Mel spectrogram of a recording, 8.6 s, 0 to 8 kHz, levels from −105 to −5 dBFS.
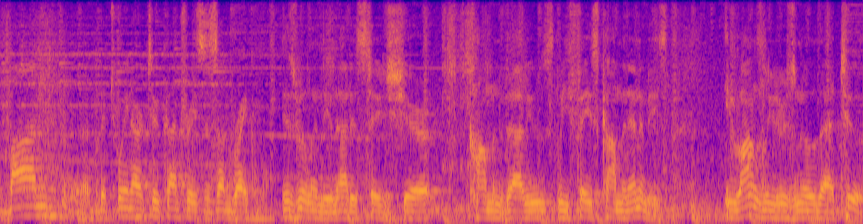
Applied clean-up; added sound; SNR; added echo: none; none; none; none.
